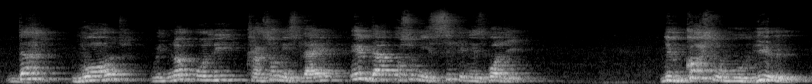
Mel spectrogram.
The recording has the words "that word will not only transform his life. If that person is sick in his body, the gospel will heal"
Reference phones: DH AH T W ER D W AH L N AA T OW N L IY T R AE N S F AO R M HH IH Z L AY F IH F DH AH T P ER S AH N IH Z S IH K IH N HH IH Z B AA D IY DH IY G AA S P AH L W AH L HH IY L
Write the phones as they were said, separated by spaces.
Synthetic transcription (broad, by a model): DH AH T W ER D W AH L N AA T OW N L IY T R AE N S F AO M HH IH S L AY F IH F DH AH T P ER S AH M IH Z S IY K IH N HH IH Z B AA D IY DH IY G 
